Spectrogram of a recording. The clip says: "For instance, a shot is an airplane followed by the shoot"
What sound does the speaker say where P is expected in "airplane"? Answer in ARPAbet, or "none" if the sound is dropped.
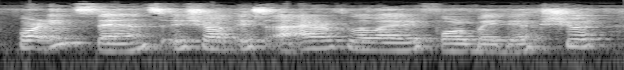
F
